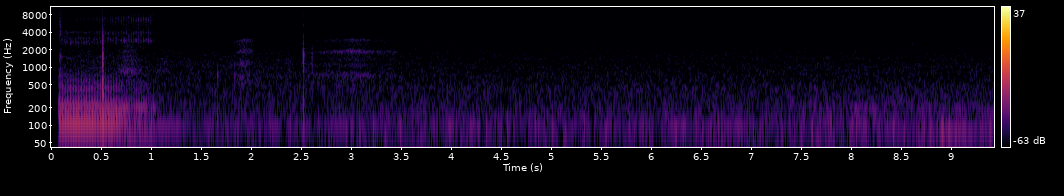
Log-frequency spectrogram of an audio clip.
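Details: A Staffordshire Bull Terrier snores while dreaming, with a low rumbling breath, loudest at first, then fading to a soft drone.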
